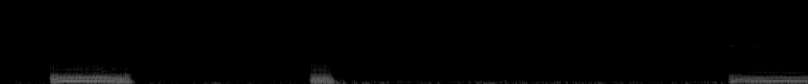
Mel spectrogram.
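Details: Sleeping pug Barney, worn out, snores three times: a long low rasp, a short clipped one a couple of seconds later, then another long one starting near the end, with quiet room tone between.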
